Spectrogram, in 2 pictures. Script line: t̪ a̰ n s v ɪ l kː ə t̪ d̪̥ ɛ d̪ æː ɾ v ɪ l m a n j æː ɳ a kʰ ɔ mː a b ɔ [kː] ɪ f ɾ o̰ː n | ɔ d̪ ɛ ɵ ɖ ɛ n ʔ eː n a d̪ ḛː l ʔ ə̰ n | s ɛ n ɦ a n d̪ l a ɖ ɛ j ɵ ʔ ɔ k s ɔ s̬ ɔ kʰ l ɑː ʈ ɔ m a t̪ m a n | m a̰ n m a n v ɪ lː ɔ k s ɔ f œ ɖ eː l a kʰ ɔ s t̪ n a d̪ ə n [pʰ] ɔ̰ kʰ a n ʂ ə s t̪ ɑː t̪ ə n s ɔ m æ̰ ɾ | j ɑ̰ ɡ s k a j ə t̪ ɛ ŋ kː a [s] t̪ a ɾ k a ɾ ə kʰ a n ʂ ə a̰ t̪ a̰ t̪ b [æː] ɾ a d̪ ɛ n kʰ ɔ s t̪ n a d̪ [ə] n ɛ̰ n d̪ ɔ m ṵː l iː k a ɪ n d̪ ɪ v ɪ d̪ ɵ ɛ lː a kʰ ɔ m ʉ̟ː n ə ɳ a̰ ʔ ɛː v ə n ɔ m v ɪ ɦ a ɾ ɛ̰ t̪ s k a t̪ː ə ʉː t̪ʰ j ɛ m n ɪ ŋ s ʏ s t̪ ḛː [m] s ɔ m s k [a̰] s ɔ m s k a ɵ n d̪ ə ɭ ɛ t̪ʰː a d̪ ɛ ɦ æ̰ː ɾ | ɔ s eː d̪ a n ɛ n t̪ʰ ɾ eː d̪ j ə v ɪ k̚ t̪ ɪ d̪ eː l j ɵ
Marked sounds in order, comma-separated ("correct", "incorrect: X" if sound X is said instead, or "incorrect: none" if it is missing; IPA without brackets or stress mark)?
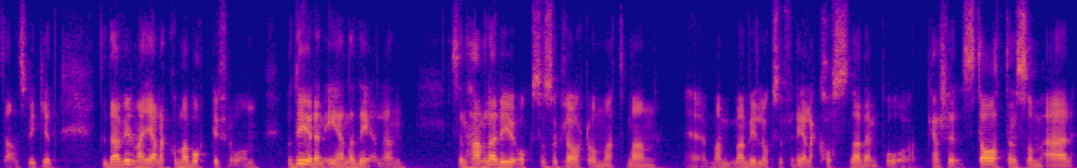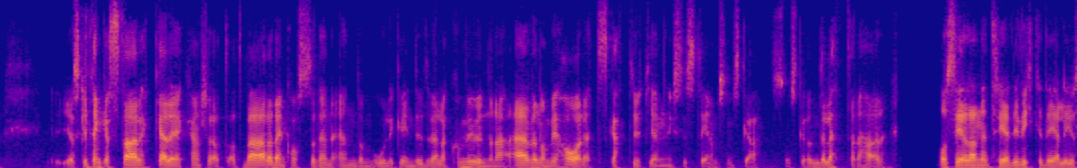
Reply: incorrect: ʈː, correct, correct, correct, correct, correct, correct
